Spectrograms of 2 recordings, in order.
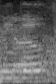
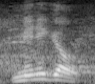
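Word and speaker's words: Manygoats: Mini goat. Mini goat, yes. just like it's spelled, in other words.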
